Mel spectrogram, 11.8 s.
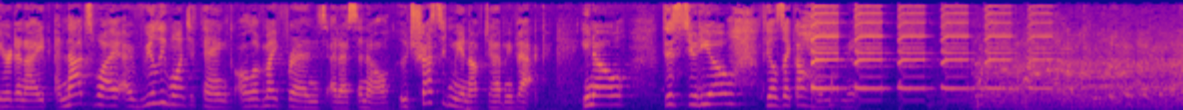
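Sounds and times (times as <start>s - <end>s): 
speech: 0.0s - 9.1s
alarm going off: 8.1s - 10.8s
laughter: 9.7s - 11.8s.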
